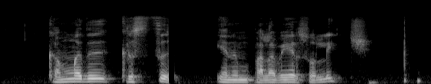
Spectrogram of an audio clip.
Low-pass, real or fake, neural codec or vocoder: 9.9 kHz; real; none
